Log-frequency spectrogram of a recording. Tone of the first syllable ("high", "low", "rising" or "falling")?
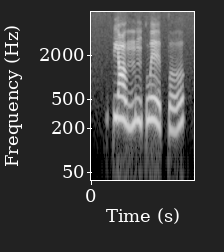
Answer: falling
